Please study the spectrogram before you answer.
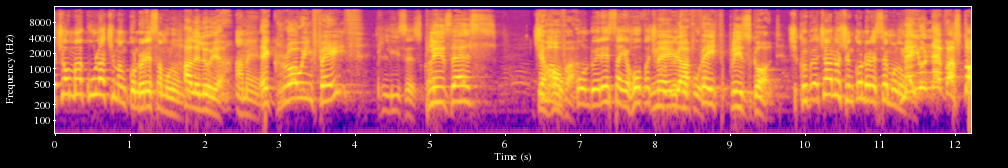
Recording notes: Preached at the Encounter Service at Word Alive Blantyre City Church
